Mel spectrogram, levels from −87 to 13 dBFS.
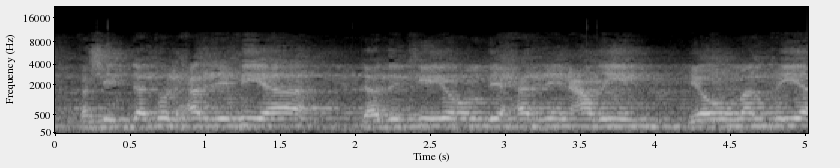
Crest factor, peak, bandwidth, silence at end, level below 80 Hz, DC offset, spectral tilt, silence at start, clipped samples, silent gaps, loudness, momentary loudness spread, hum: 14 dB; -4 dBFS; 9.2 kHz; 0 s; -60 dBFS; under 0.1%; -5 dB/octave; 0 s; under 0.1%; none; -19 LUFS; 6 LU; none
